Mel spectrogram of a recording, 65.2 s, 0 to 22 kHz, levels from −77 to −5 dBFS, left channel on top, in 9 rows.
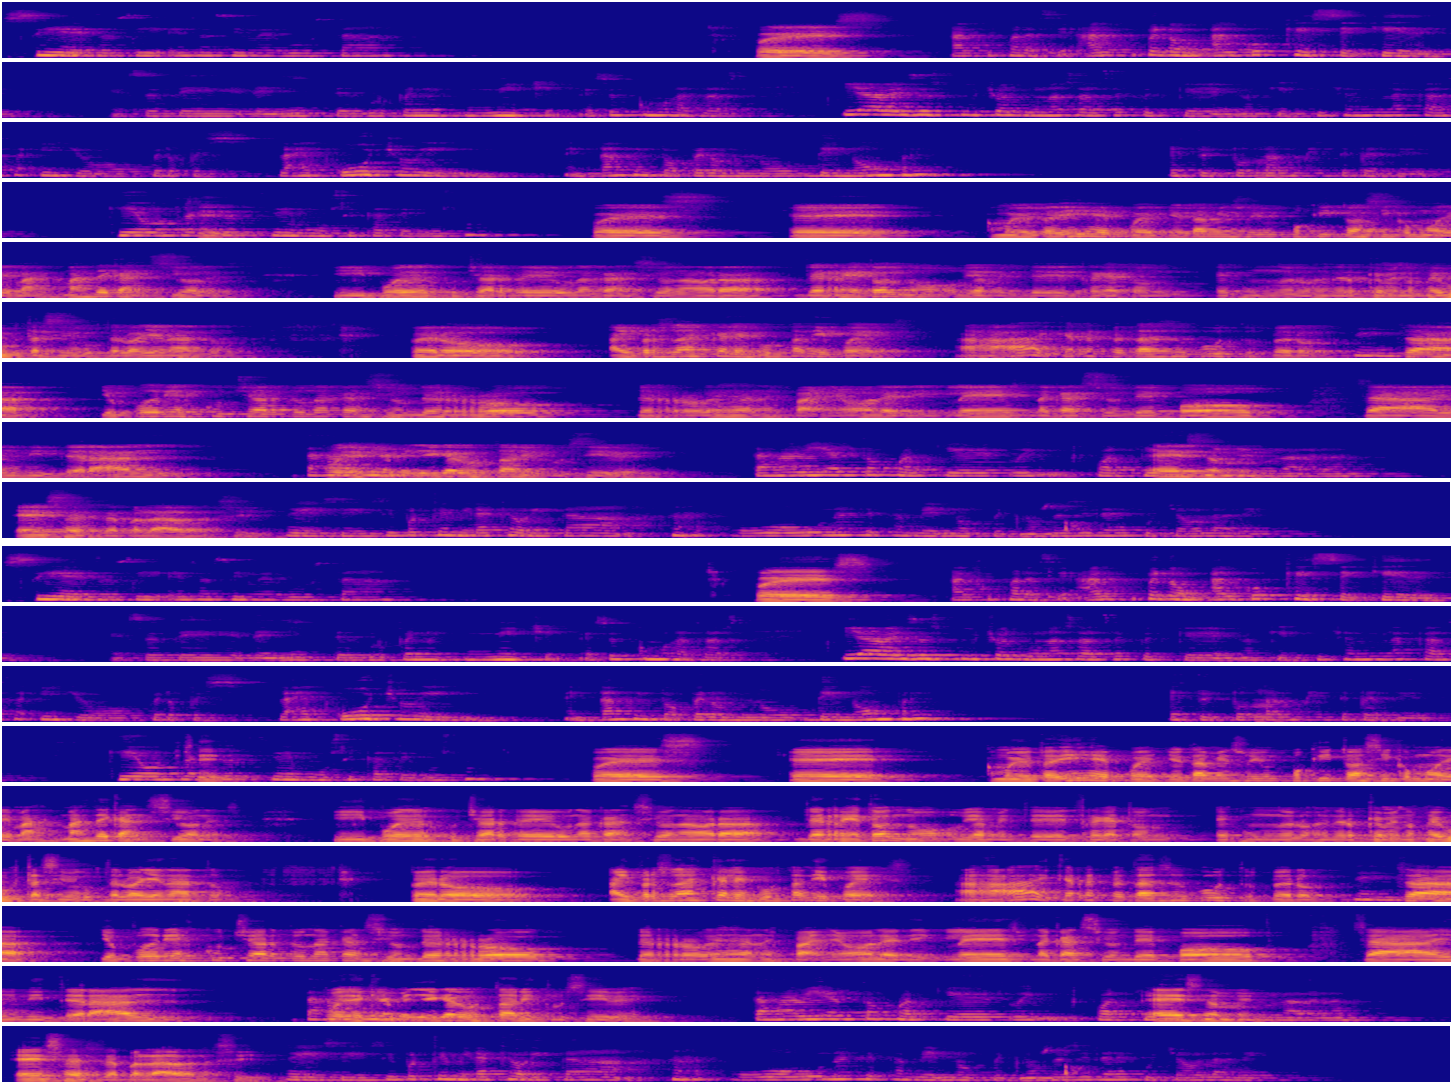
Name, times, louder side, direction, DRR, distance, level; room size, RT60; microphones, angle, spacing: voice 1, 0.0-2.0 4.7-7.3 7.8-10.9 11.4-17.0 17.3-19.3 20.3-21.6 22.3-24.2 43.0-43.3 52.2-53.0 54.5-57.5 59.4-64.2, equal, 10° right, 1 dB, 0.7 m, -36 dB
voice 2, 3.8-4.3 20.7-20.8 22.7-22.8 24.7-25.2 25.7-26.1 26.7-30.1 30.6-37.3 38.3-38.9 39.3-40.7 41.0-42.8 43.2-43.6 44.0-46.2 46.6-49.7 50.2-51.6 52.3-53.9 56.4-57.0 58.0-59.3, right 4 dB, 85° right, 6 dB, 0.8 m, -27 dB
7.1 x 6.3 x 6.2 m, 0.70 s
head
